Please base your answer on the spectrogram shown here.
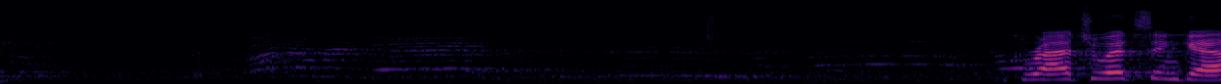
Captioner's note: audience member shouting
